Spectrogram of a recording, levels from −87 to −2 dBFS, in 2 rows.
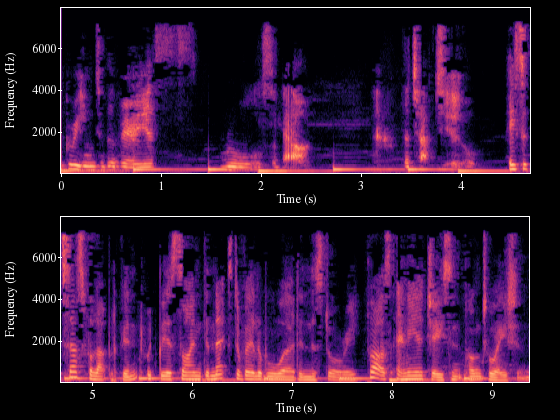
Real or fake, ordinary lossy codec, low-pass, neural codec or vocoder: fake; MP3, 32 kbps; 7.2 kHz; codec, 16 kHz, 4 kbps, X-Codec, HuBERT features, trained on general audio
